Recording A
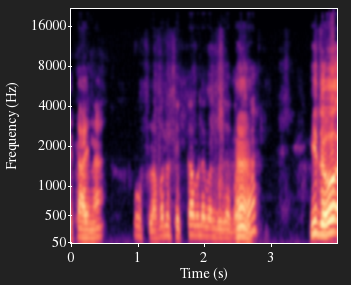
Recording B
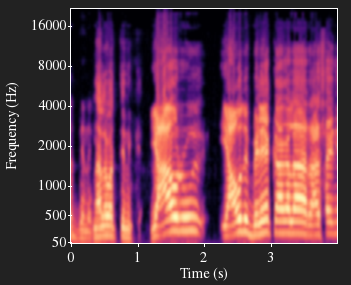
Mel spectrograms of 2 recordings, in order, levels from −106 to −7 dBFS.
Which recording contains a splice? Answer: B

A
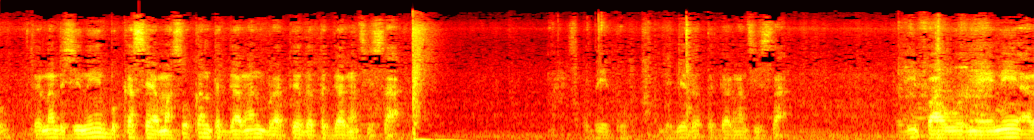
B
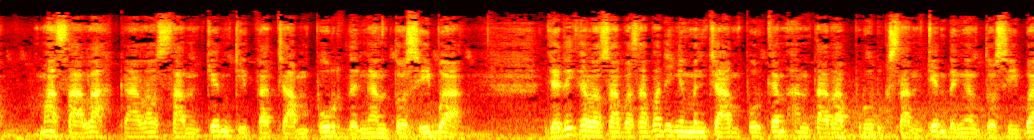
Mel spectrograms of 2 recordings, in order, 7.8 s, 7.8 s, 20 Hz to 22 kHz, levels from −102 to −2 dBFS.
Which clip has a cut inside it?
A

